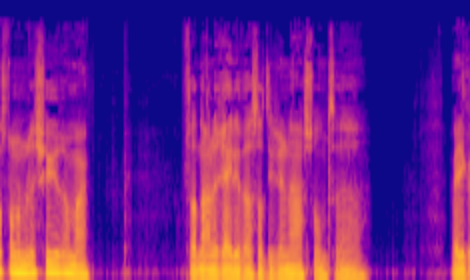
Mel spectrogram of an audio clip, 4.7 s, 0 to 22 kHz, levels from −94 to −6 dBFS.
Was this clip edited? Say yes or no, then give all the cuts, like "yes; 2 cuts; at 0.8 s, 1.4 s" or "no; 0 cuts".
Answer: no; 0 cuts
